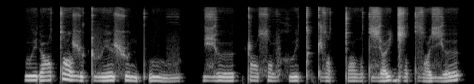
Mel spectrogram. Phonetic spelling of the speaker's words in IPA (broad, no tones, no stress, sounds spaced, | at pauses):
u ɪ̯ ɾ ɵ ʊ̯ tˤ e ʐ ʊ ʈ v e ʂ u n pʼ u v | ʑ ɵ | ʈ ə ʊ̯ sˤ ɵ v x u ɪ̯ tʼ ʊ ʈ zˤ e tˤ t̪ ʊ ðˤ ə tˤ ʑ ɵ ɪ̯ d͡ʑ ɵ tˤ zˤ e ʑ ə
